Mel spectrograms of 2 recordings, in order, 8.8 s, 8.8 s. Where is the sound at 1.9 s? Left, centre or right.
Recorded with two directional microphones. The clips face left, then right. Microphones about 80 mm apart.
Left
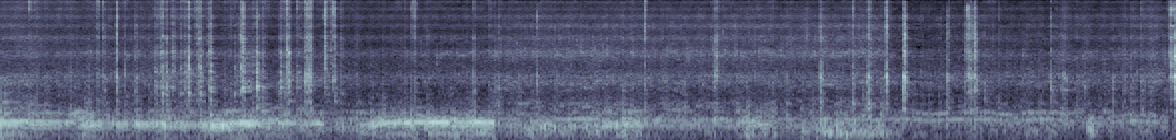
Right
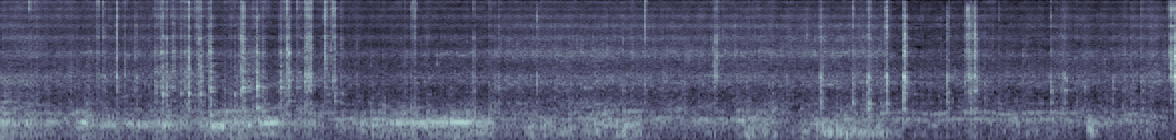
Centre.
